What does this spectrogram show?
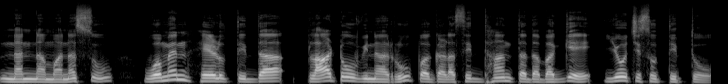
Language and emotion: Kannada, neutral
